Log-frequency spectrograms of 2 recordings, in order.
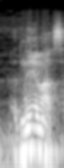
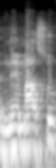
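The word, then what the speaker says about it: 寝ます: নেমাস, হ্যাঁ, নেমাসু বলবো না, আমরা মাস বলবো। হ্যাঁ, বাংলায় উচ্চারণটা আমরা সু বলেছি, অক্ষরের অক্ষর বাই অক্ষর আমি তুলে দিয়েছি, বাট সঠিক উচ্চারণ হবে নেমাস, সু বলবেন না।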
